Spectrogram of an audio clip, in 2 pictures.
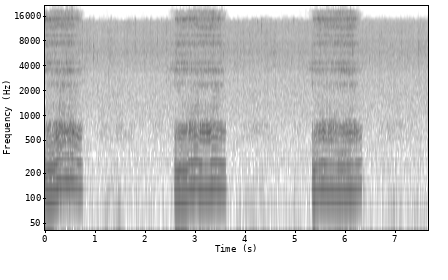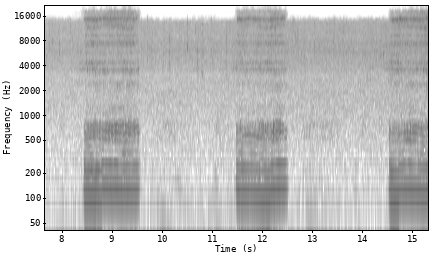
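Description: Loud, regular snores with a deep rattling buzz, about 20 a minute, rising on each breath in. Steady rain in the background.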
